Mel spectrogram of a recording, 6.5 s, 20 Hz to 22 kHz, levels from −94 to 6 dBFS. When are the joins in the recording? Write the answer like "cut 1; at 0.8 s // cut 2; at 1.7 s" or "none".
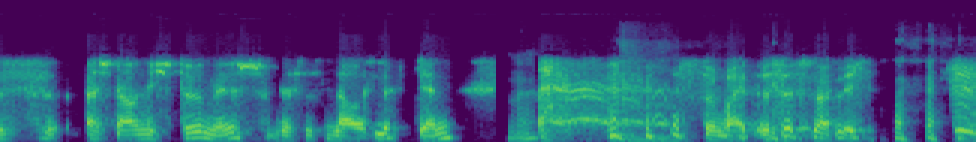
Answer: cut 1; at 1.8 s // cut 2; at 3.3 s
